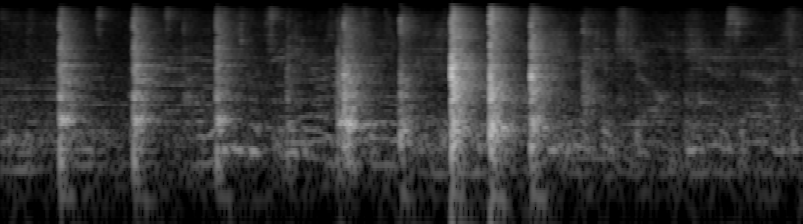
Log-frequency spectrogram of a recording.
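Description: Hands tapping and slapping on a child's plastic ride-on toy: about nine short, sharp knocks at irregular intervals, the loudest about halfway through.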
